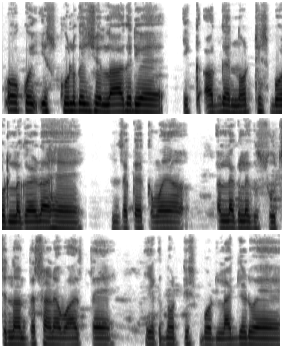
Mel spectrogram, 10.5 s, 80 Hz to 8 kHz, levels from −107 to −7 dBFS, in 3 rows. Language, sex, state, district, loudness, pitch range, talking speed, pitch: Rajasthani, male, Rajasthan, Churu, -15 LUFS, 120-130 Hz, 150 wpm, 125 Hz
